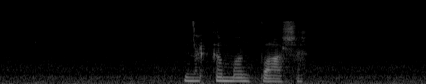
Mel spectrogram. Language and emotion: Russian, neutral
